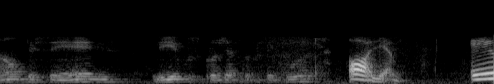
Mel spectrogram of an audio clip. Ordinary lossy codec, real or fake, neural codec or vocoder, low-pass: MP3, 24 kbps; real; none; 3.6 kHz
